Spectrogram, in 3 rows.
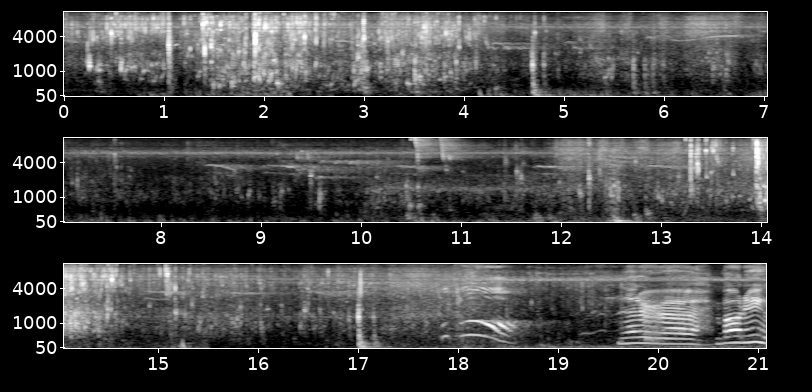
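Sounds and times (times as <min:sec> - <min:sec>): paddle splashing in water: 0:00.0 - 0:19.6
dull thumps: 0:16.9 - 0:17.4.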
